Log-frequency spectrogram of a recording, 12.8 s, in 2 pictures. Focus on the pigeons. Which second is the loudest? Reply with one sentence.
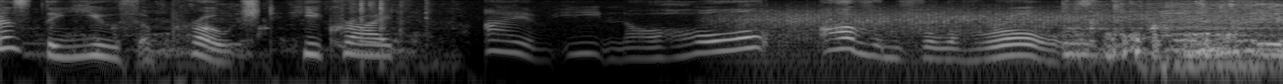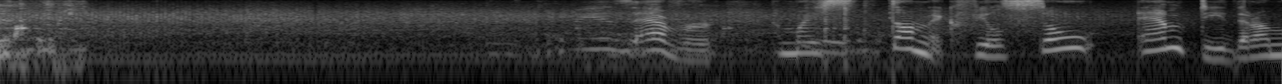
The loudest moment of the pigeons is at 6 seconds.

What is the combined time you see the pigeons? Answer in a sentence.
You can hear the pigeons for 6 seconds altogether.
